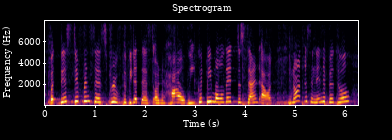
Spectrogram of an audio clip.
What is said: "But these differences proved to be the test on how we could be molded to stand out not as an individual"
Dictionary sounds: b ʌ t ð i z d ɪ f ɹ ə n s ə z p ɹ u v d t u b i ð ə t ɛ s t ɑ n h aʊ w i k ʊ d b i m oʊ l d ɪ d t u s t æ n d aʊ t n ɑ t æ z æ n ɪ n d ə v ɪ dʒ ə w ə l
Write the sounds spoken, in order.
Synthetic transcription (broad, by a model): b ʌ t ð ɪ s d ɪ f ɹ ə n s ə z p ɹ u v t u b i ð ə t ɛ s t ɑ n h aʊ w i k ʊ d b i m oʊ l d ɪ d t u s t æ n d aʊ t n ɑ t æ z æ n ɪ n d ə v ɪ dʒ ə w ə l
